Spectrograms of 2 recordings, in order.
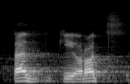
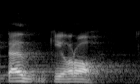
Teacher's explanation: Dzalnya berharokat sukun dibaca tadhkirah. Tak marbutohnya ketika berhenti maka dibaca ha, bukan dibaca tadhkirat, nah, seperti itu.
